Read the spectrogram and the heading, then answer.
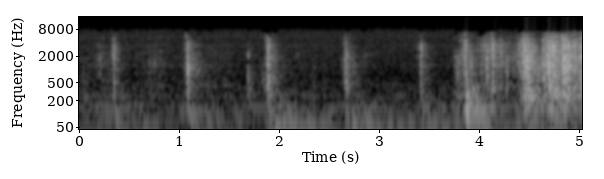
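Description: A trap door on a ship bangs shut as someone goes down through it, amid a series of sharp wooden knocks and thuds, spaced irregularly, ending in a louder burst of clattering and rumbling impacts. No one speaks.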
